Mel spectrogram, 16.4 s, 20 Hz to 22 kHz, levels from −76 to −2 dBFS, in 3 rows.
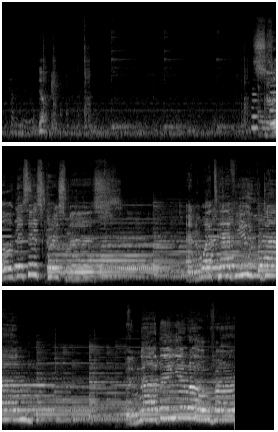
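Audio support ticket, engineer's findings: Cut-off end at 15.61 s: sound stops mid-event and drops straight to digital silence with no decay. Unlike a fade-out or natural ending, nothing tapers. Probable component: output writer or playback buffer. Final buffers never flushed before close.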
